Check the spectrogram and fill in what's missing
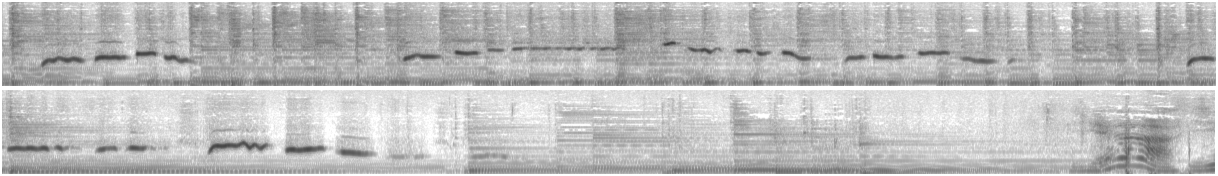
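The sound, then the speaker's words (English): Someone whistles a bright, wavering melody for about twenty seconds, the notes gliding up and down over a steady low droning backing, ending in a quick rising swoop. “Well, did you not come in second at the whistling competition that was held earlier?”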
